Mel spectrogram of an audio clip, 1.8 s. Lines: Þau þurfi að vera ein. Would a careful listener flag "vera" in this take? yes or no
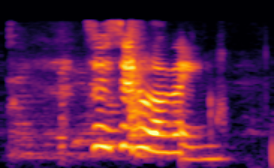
yes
